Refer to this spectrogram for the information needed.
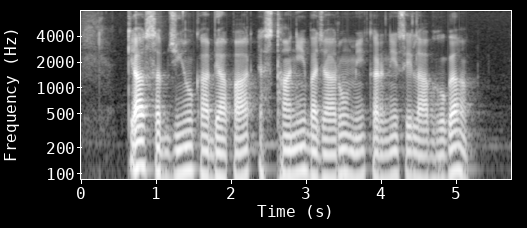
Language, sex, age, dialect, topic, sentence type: Hindi, male, 31-35, Marwari Dhudhari, agriculture, question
